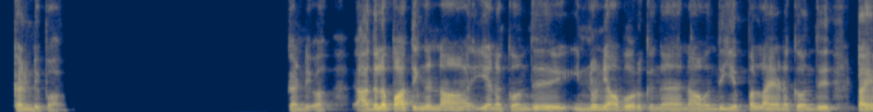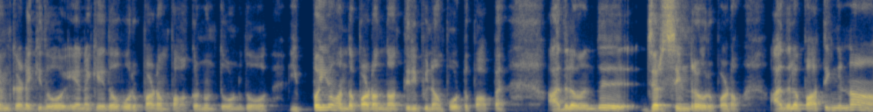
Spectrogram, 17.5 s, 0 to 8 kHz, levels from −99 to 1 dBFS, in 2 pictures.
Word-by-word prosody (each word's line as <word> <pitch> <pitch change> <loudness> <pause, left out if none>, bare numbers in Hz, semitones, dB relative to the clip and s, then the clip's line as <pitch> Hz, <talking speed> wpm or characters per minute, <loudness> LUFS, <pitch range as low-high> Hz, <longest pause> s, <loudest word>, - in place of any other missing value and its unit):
கண்டிப்பா. 105 -3 -3 2.3
கண்டிப்பா. - - -4 0.4
அதில 135 +1 +5
பார்த்தீங்கனா, 160 +2 +3 0.4
எனக்கு 115 +1 -5
வந்து 125 +7 -2 0.4
இன்னும் 165 +6 -1
ஞாபகம் 145 +1 +2
இருக்குங்க. 110 -3 -6 0.2
நான் 100 -1 -2
வந்து 115 +6 -4
எப்பல்லாம், 125 +7 -1
எனக்கு 120 -2 -4
வந்து 115 +5 -2 0.4
டைம் 135 +6 +1
கிடைக்குதோ, 110 +2 -1 0.2
எனக்கு 115 +1 -5
ஏதோ 130 - +1
ஒரு - - -1
படம் 125 +4 0
பார்க்கனுன்னு 115 +3 -6
தோணுதோ, 110 0 -4 0.4
இப்பயும் 170 - +4
அந்த 125 -2 +2
படம் 120 +2 +5
தான் 130 0 +1
திருப்பி 125 +1 -2
நான் 100 0 -4
போட்டு 105 0 -1
பார்ப்பேன். 90 0 -6 0.5
அதில 125 +1 +4
வந்து, 145 +7 +1 0.5
"ஜெர்சி"ன்ற 150 - +5
ஒரு 110 - -3
படம். 100 0 -1 0.4
அதில 130 +1 +3
பார்த்தீங்கன்னா, 160 +4 +1
125 Hz, 125 wpm, -23 LUFS, 110-150 Hz, 2.3 s, அதில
